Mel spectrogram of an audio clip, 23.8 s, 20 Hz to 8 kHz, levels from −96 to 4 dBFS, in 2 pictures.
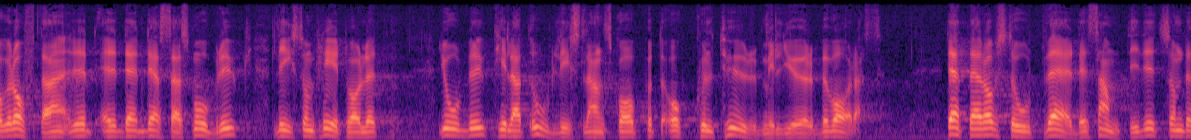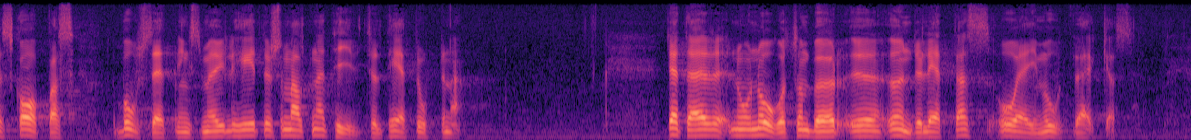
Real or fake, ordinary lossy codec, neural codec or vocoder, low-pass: real; none; none; 7.2 kHz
